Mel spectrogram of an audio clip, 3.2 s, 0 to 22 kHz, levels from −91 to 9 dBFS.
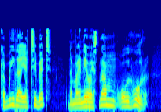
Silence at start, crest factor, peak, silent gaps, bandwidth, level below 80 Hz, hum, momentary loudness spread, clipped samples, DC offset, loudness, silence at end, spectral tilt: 0 s; 18 dB; -14 dBFS; none; 8.8 kHz; -62 dBFS; none; 8 LU; under 0.1%; under 0.1%; -31 LUFS; 0.3 s; -4.5 dB/octave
